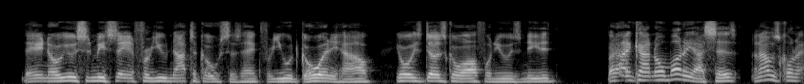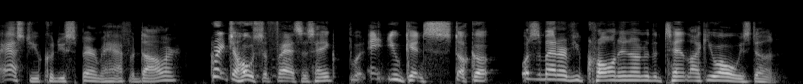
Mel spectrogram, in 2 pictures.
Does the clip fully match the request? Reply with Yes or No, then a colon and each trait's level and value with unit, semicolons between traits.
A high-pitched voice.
No: medium, 155 Hz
